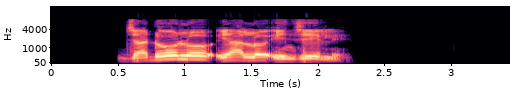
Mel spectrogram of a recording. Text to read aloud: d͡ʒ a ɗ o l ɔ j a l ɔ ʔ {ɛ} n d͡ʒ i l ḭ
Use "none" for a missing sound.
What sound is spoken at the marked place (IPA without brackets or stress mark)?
i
